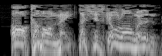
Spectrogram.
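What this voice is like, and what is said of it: Attempted Australian, sounds English. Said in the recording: “It's more of an English accent. I need to work on my Australian accent.”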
